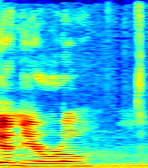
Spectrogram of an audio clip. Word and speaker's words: Niro: it's not I'm sorry it's called the Kia knee roll nairo whatever TI niro so that's how you say it I didn't know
